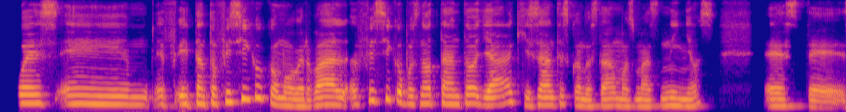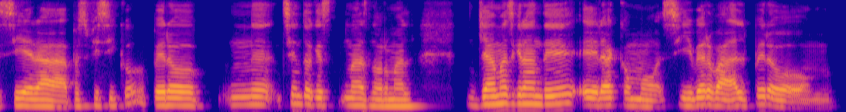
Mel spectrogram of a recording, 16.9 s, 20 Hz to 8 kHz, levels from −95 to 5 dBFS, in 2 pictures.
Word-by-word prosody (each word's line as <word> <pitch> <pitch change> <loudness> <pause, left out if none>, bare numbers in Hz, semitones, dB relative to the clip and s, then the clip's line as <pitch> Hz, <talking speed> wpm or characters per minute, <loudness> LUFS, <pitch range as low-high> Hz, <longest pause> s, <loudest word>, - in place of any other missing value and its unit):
pues, 185 -1 +2
em, 170 -3 -1
ef 165 0 -6
y 175 0 +3
tanto 180 +1 0
físico 275 +9 +1
como 145 - +1
verbal. 150 +4 +2
Físico, 235 - 0
pues 170 -2 -4
no 180 0 -1
tanto 180 0 +1
ya, 160 +5 +1
quizá 155 -4 -1
antes 165 +2 -3
cuando 140 -3 -2
estábamos 135 0 -2
más 130 0 -3
niños, 135 -1 -2 0.5
este, 130 -3 -2
sí 145 0 +1
era, 130 -4 +4
pues 135 0 -5
físico, 140 +4 -5
pero, 145 -2 +3 0.2
ne 155 0 -3
siento 170 -3 -1
que 150 - -1
es 145 -1 -5
más 145 -2 -1
normal. 130 0 0 0.5
Ya 165 +2 +2
más 180 0 +2
grande 175 +1 +2
era 150 0 +4
como 130 -5 -4
sí 140 +2 0
verbal, 140 -3 +3
pero, - - 0
mm, 255 -1 -18
150 Hz, 140 wpm, -23 LUFS, 135-175 Hz, 0.5 s, era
